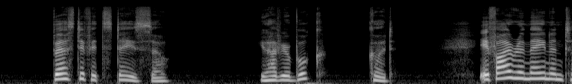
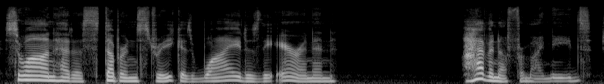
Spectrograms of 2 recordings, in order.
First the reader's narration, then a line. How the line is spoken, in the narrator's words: she grumbled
